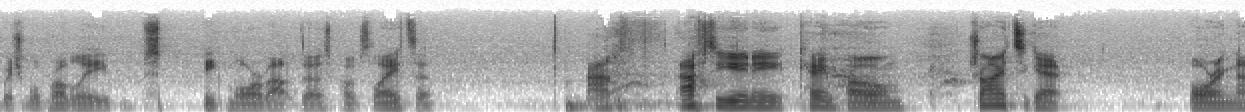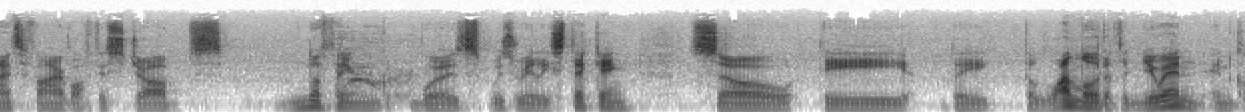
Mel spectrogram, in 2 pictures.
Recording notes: The latest episode of our podcast takes place here at the brewery, where we hosted a panel discussion in front of a live audience. As we joined in Marble’s 25th anniversary celebrations.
